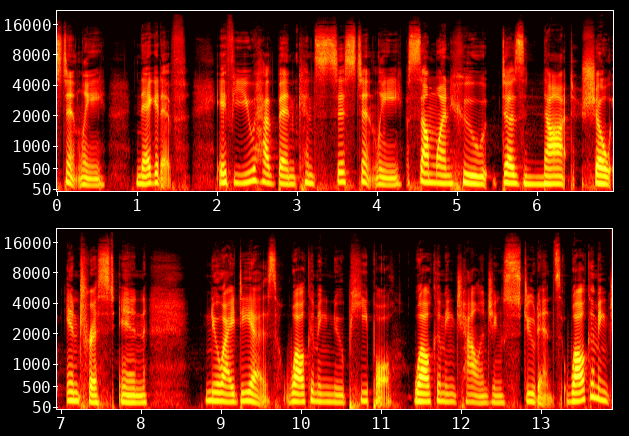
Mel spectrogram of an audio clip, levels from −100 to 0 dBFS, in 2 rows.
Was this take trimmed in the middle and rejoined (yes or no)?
yes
